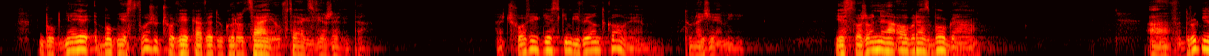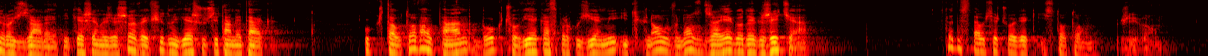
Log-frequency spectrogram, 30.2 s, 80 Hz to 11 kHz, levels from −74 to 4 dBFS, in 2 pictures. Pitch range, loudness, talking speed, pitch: 105-135 Hz, -31 LUFS, 110 wpm, 115 Hz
